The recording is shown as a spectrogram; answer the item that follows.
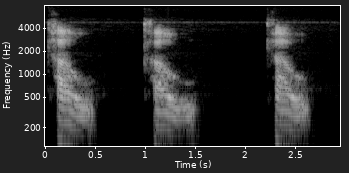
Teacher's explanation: if we pronounce the last sound it's actually a vowel so we say cow cow there is vibration because it's about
